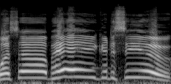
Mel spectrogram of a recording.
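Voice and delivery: very loud, high-pitched yelling. Host greets someone arriving, yelling into the mic. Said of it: "I'm yelling into the mic".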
